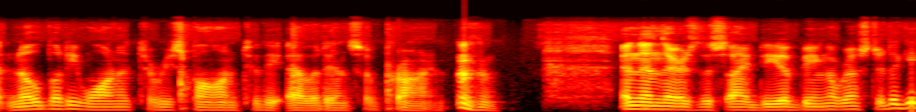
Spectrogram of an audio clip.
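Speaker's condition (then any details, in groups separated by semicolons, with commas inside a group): No condition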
